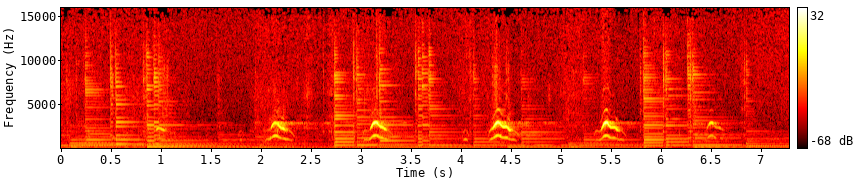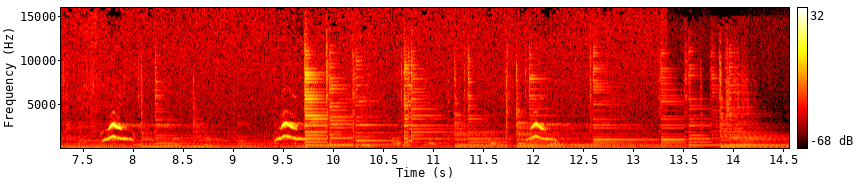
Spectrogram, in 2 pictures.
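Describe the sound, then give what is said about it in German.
A little owl calls repeatedly, about eight clear, rising-then-falling mewing notes spaced a second or two apart, heard over a soft, sustained musical background. “Das war der Steinkauz.”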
